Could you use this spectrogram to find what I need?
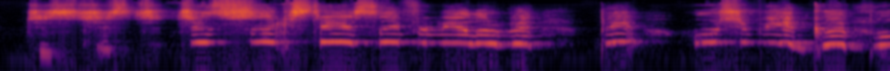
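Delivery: high sing-song cooing like to a pet; cooing baby talk. Retold or imitated. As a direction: coo it like talking to a puppy. Wei Wuxian cooing at sleeper.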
